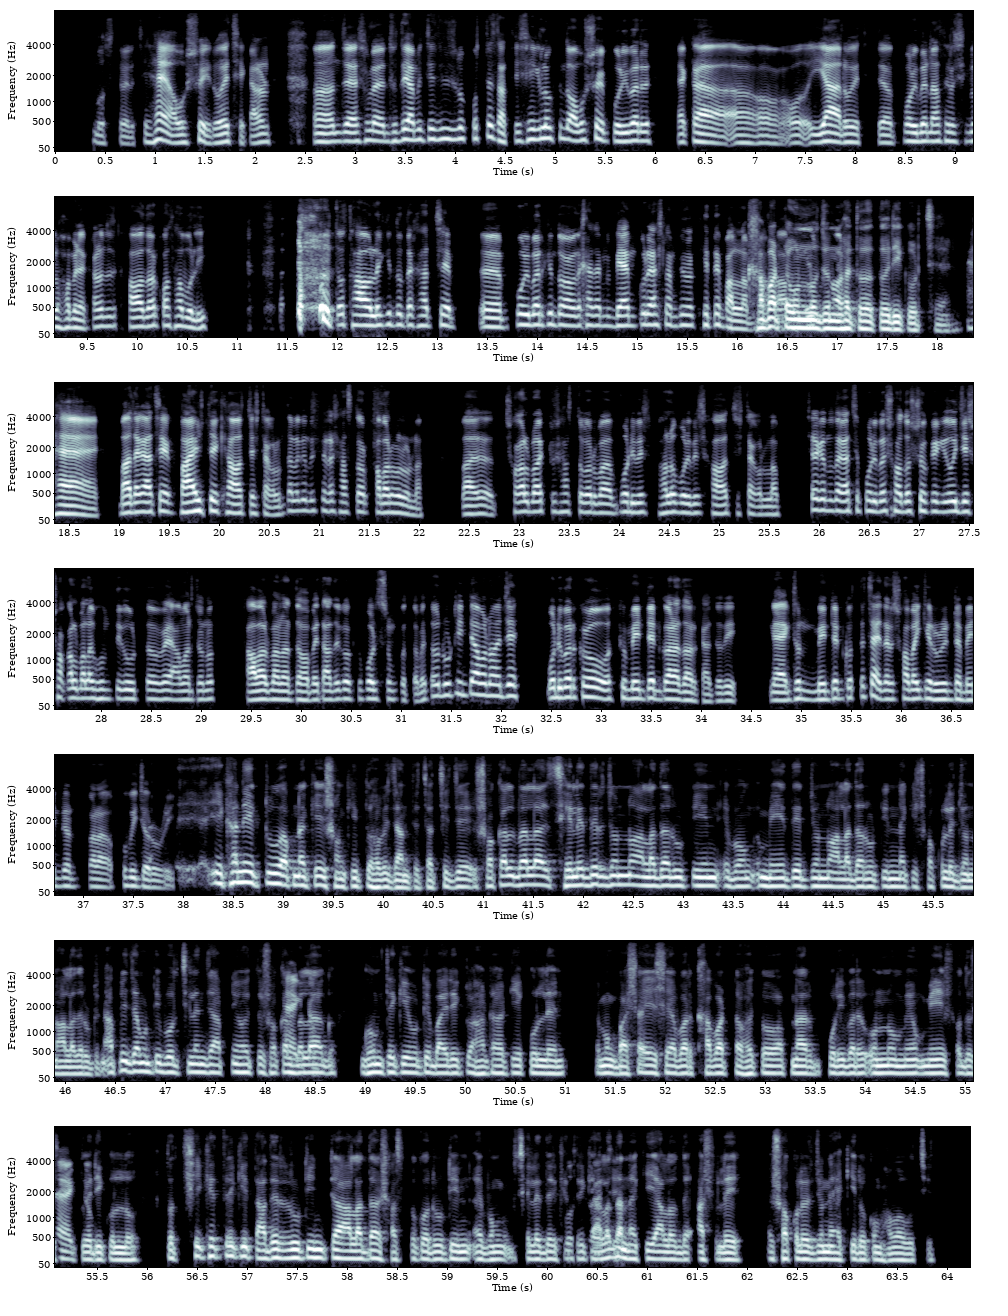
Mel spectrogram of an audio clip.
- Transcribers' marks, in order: cough; "তাহলে" said as "থাহলে"; tongue click
- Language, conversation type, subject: Bengali, podcast, তুমি কীভাবে একটি স্বাস্থ্যকর সকালের রুটিন তৈরি করো?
